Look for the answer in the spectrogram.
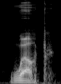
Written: whelk

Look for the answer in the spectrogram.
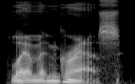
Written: lemongrass

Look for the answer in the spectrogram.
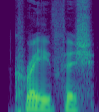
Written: crayfish

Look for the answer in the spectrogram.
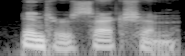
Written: intersection

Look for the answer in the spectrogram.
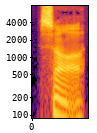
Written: saw

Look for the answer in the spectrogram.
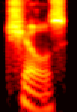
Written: chills

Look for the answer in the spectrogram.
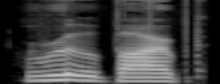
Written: rhubarb

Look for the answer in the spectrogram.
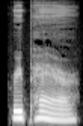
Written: repair

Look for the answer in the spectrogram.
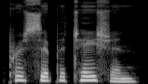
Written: precipitation

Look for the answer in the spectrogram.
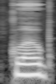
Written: globe

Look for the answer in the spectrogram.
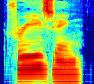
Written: freezing

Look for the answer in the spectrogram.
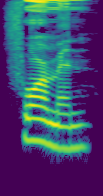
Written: foreman

